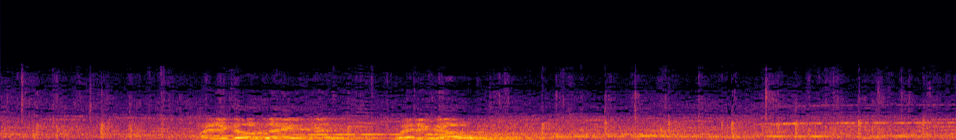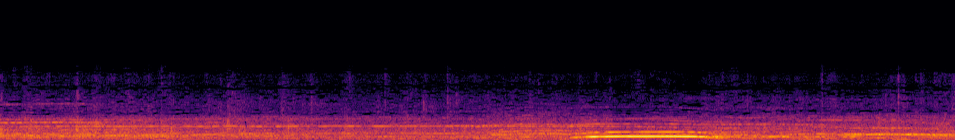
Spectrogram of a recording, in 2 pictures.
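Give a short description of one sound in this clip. Audience members whistle loudly.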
